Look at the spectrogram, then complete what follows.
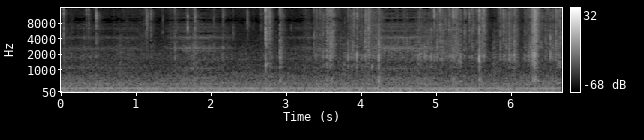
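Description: A small packaging bag holding drone propellers crinkling and crackling as it is handled and opened by hand, in scattered short crackles. A steady low hum runs underneath.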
